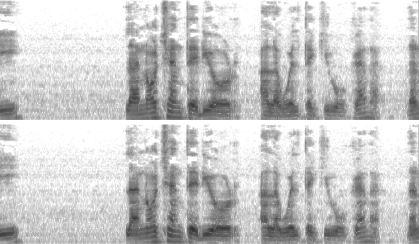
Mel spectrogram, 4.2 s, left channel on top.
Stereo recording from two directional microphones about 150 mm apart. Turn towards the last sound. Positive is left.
turn(degrees=15)  # may be behind; listen again after turning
